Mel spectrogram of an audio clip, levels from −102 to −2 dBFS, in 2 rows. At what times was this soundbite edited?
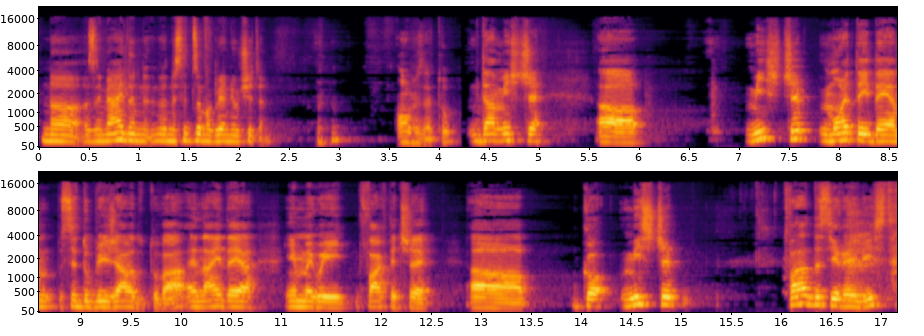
0:04.2

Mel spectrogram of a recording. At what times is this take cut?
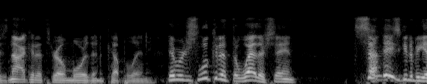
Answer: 0:01.5

